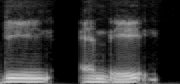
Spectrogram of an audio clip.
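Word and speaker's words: DeNA: It's written as Dina, but it's pronounced D-N-A, which is a huge public listed entity out of Japan.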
